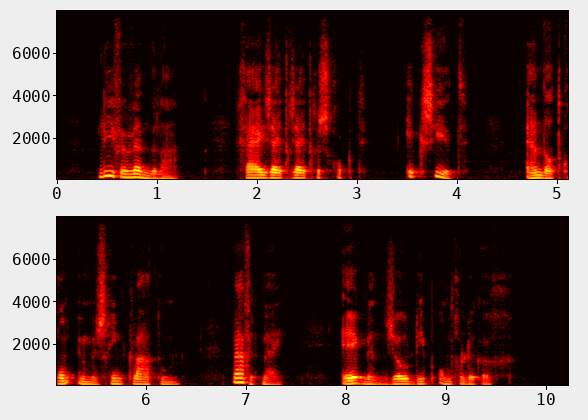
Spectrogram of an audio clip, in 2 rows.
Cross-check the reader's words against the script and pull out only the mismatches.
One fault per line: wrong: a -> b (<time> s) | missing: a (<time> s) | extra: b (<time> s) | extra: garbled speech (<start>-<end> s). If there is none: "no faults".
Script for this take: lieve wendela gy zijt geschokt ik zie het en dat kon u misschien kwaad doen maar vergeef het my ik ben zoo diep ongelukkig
extra: zijt (2.3 s)
missing: vergeef (7.0 s)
